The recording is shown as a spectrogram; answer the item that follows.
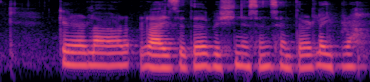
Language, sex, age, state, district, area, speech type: Manipuri, female, 30-45, Manipur, Bishnupur, rural, read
